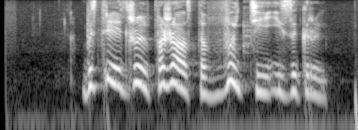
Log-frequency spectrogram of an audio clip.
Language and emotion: Russian, angry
